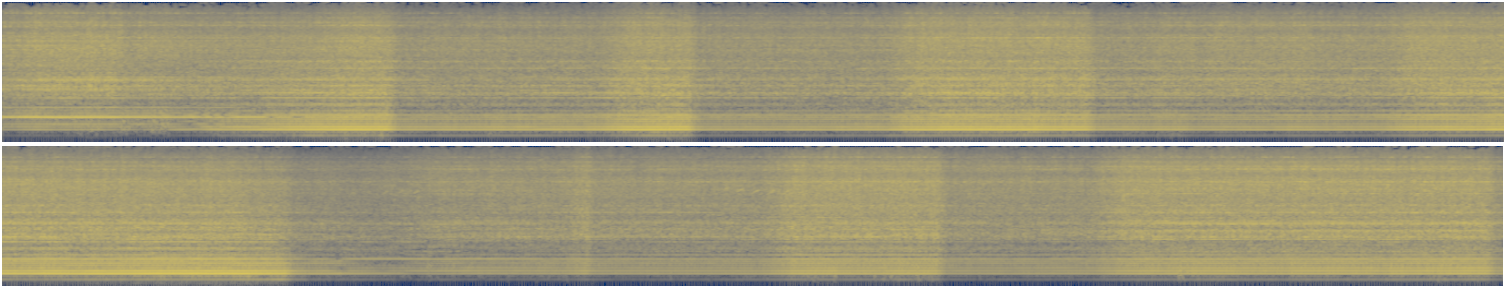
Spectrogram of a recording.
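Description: Motorboat engine running steadily, its hum getting louder and quieter in sudden steps every few seconds.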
